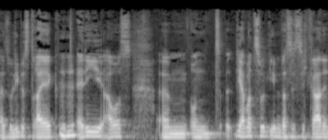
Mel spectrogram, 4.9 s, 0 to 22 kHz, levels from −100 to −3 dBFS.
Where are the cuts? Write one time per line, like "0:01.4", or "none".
0:01.5
0:03.5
